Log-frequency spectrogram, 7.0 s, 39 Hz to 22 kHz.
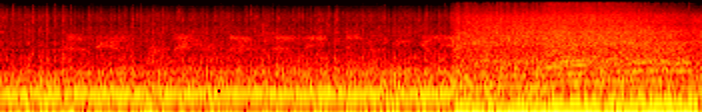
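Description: The Pro Stock drag racing cars of Alex Laughlin and Stanfield sit in pre-stage at the NHRA Gatornationals in 2020, idling with a steady, throaty engine drone, then the engines rev hard and erupt into a loud, harsh roar that fills the rest of the sound.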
